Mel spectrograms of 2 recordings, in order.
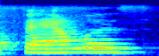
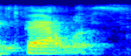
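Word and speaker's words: Fallas: but look it's f-a-l-l-s somebody told me that i'm pronouncing it wrong but as american y'all so i say phallus somebody said it's something else follow us or something i say phallus f-a-l-l-a-s yes f-a-l-l-a-s somebody told me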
